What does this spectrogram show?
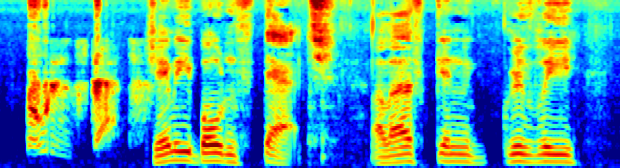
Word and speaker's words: Bodenstadt: Jamie how do you say your last name Bowden stat Jamie Bowden stat Alaskan Grizzly F altered so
